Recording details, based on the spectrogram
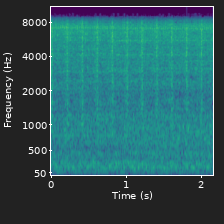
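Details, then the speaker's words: Chevy 454 V8 idling: sharp even tick about five times a second over a steady hissy idle, source hard to locate, owner suspects lifters; engine ticking. "Okay, here's the ticking noise. You hear that? It's truly hard to tell exactly where it's coming"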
